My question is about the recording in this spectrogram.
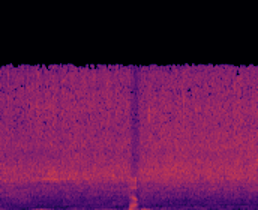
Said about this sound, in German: man hört es im Hintergrund. Ja, es regnet wieder sehr stark. Ähm, Mittlerweile tropft es auch hier drin von oben.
